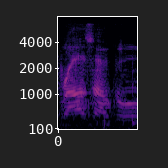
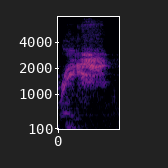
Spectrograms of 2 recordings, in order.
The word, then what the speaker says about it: Ra's al Ghul: Yeah, and I know her father's name is supposed to be pronounced Ra's al Ghul, but growing up with the animated series, I still say Raish.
